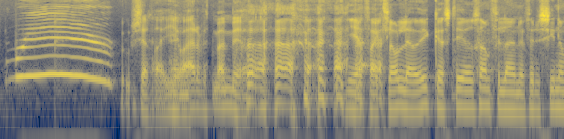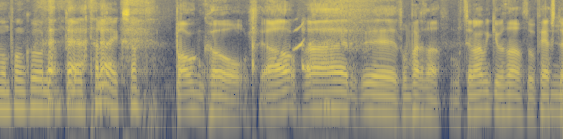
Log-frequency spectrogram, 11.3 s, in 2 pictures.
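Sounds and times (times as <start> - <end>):
person imitating a cat meow: 0.0 - 1.2
speech: 1.3 - 11.2
laughter: 2.3 - 4.0, 6.0 - 7.2, 8.4 - 9.3.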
